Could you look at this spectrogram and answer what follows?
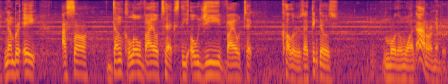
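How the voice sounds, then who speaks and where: This American podcast host runs a casual solo show, his fairly low voice moving a little slowly. He talks in a slangy, emphatic style and repeats phrases for effect, with slight background noise in the recording.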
